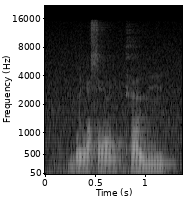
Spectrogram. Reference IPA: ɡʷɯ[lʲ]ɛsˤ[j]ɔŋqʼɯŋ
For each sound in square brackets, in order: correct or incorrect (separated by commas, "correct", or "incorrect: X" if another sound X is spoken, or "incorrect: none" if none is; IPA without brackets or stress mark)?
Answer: incorrect: l, correct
